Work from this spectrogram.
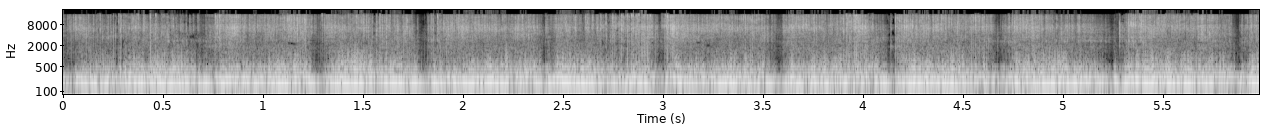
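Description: Long nails scratch and tap on a bare metal mesh microphone grille, producing a loud, continuous low rumbling scrape centered around 130 Hz. The sound is interrupted by brief, regular dropouts roughly every half second.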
